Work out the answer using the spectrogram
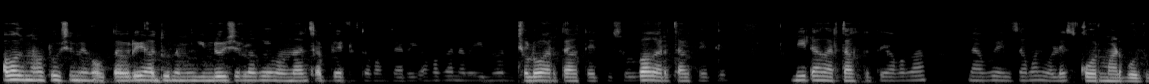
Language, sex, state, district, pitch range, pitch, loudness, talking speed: Kannada, female, Karnataka, Dharwad, 170-190 Hz, 180 Hz, -27 LUFS, 165 wpm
